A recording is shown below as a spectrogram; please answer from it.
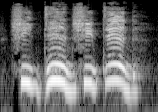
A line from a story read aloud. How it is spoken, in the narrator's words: she cried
